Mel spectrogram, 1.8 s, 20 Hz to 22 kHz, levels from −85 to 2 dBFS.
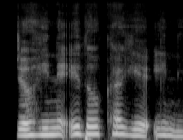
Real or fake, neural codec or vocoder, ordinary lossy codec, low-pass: fake; vocoder, 44.1 kHz, 128 mel bands, Pupu-Vocoder; none; 19.8 kHz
